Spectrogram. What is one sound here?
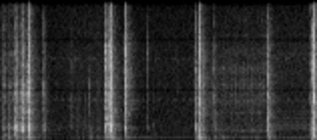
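A tape player's lid snaps shut.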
